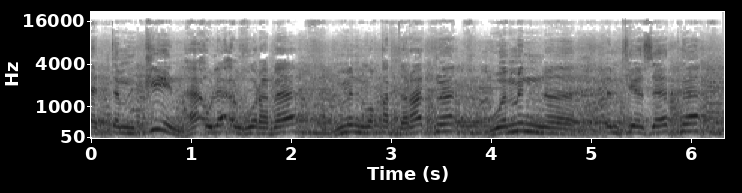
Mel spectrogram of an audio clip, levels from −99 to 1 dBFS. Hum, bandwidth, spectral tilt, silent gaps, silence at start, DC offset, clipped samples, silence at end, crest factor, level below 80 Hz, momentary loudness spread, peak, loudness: none; 17 kHz; -4.5 dB/octave; none; 0 s; under 0.1%; under 0.1%; 0 s; 12 dB; -56 dBFS; 3 LU; -4 dBFS; -16 LUFS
